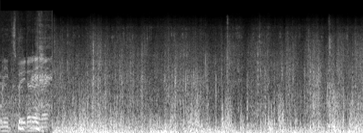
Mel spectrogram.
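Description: Bicycle tyres rattle and crunch over a rough dirt trail.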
